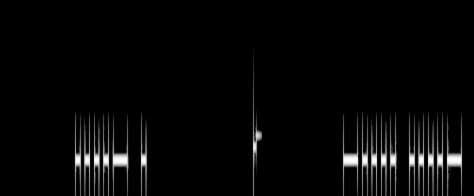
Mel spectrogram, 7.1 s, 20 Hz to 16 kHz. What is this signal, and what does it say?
Morse code, heard as a keyed tone, about 17 wpm, 700 Hz. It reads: 4E 64
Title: All Cut Numbers - 2-Digit 17wpm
